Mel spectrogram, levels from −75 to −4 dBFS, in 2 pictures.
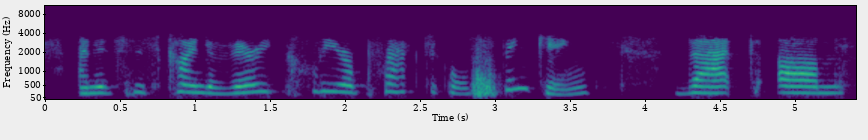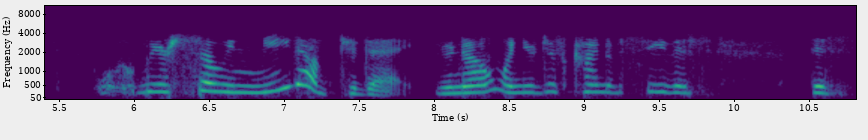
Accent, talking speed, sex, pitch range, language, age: American, 150 wpm, female, 185-235 Hz, English, 60-79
